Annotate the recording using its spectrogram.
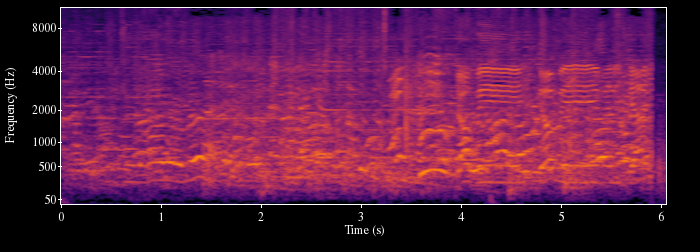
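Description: Several people talking at once, their voices overlapping in lively chatter as family members exchange greetings.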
